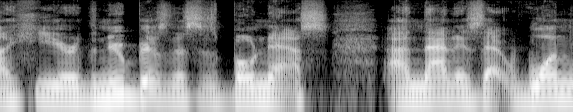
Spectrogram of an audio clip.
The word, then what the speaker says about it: Bonesse: I I don't know how to pronounce it, but it's it is Boness. Bon, you're right. That's what we think it is. All right, that's right. Boness.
